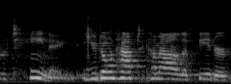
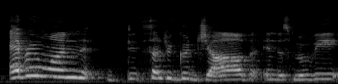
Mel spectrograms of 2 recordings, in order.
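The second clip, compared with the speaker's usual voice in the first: usual speaking voice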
